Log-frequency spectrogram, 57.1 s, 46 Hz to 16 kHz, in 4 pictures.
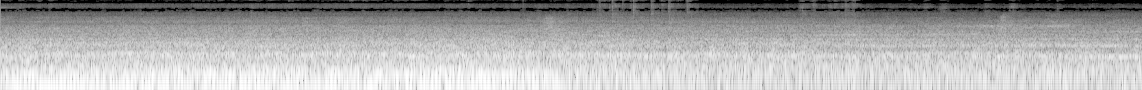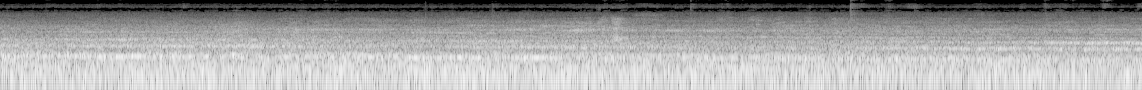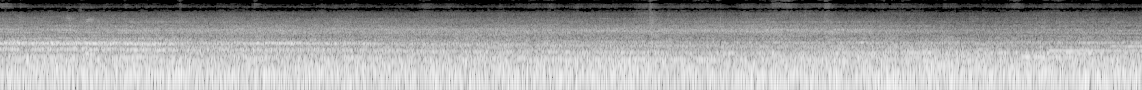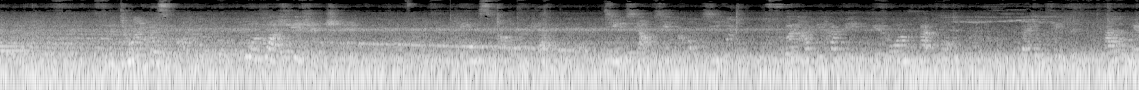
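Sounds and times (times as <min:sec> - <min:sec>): metro car wheels rumbling: 0:00.0 - 0:57.0.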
